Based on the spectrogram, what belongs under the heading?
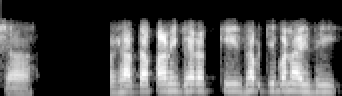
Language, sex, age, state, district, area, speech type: Punjabi, male, 45-60, Punjab, Moga, rural, conversation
